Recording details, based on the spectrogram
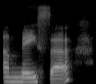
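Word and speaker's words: Amasa: here's an introduction a mesa and it is pronounced a mesa his wife refers to him as mace in letters from the time so that's how i remember it so it's a mesa campbell and he was married to grace campbell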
